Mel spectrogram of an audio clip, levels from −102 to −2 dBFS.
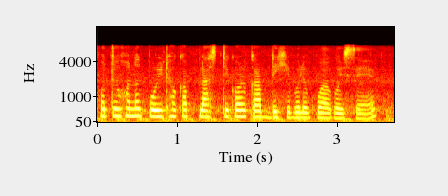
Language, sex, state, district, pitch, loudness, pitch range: Assamese, female, Assam, Kamrup Metropolitan, 235 Hz, -15 LUFS, 200-250 Hz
